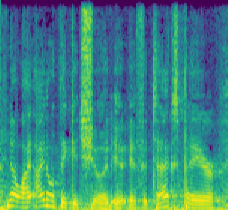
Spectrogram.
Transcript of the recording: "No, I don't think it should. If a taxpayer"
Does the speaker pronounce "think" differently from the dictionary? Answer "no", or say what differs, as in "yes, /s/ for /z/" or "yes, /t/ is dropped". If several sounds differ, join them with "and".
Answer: no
